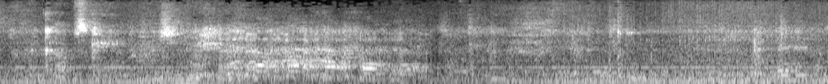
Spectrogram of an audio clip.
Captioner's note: audience laughs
